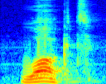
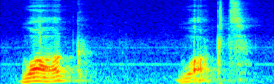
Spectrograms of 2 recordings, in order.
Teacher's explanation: بعد ال k sound ال e دي بتنطق t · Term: t sound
